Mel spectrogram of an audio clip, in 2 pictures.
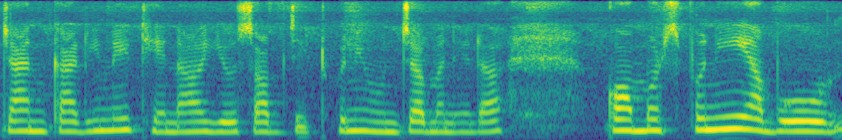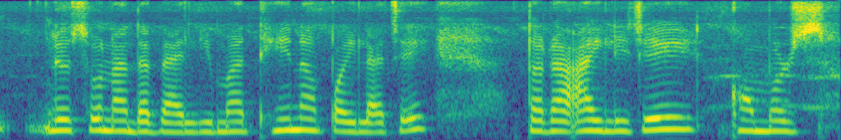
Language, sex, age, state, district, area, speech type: Nepali, female, 18-30, West Bengal, Darjeeling, rural, spontaneous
